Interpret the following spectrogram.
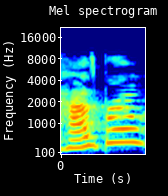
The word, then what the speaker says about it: Hasbro: And meaning at a time only is it Hasbro? How do you say that? Hasbro, yep.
